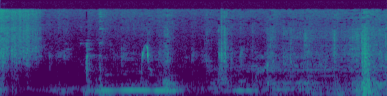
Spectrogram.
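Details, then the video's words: A quail makes a strange low, droning hum in two short bursts about a second apart while dust bathing, amid soft scratching and rustling. "Strange quail sound"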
